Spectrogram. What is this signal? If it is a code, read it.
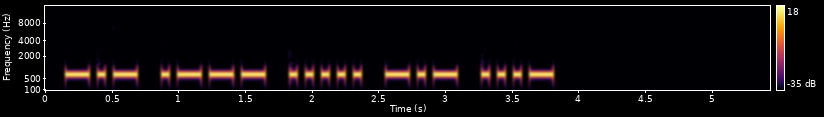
Morse code, heard as a keyed tone, about 20 wpm, 700 Hz. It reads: KJ5KV
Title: Speed Racing - USA 2x2 Call Signs 17wpm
